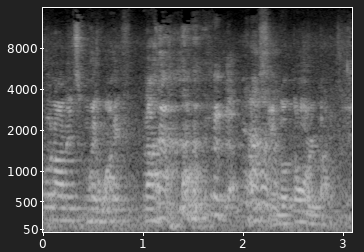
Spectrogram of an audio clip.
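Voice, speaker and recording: A man from East Los Angeles tells a stand-up story in a chatty, rambling way, often turning to the crowd. He sounds distant in an echoey live room. Heavy crowd laughter and noise sit behind him. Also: sits high. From East Los Angeles, USA. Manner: chatty storytelling, many restarts and asides to the crowd. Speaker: stand-up comedian. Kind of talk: stand-up comedy set. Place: comedy stage on a cruise ship. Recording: echoey live venue from far off. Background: loud audience laughter and noise.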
